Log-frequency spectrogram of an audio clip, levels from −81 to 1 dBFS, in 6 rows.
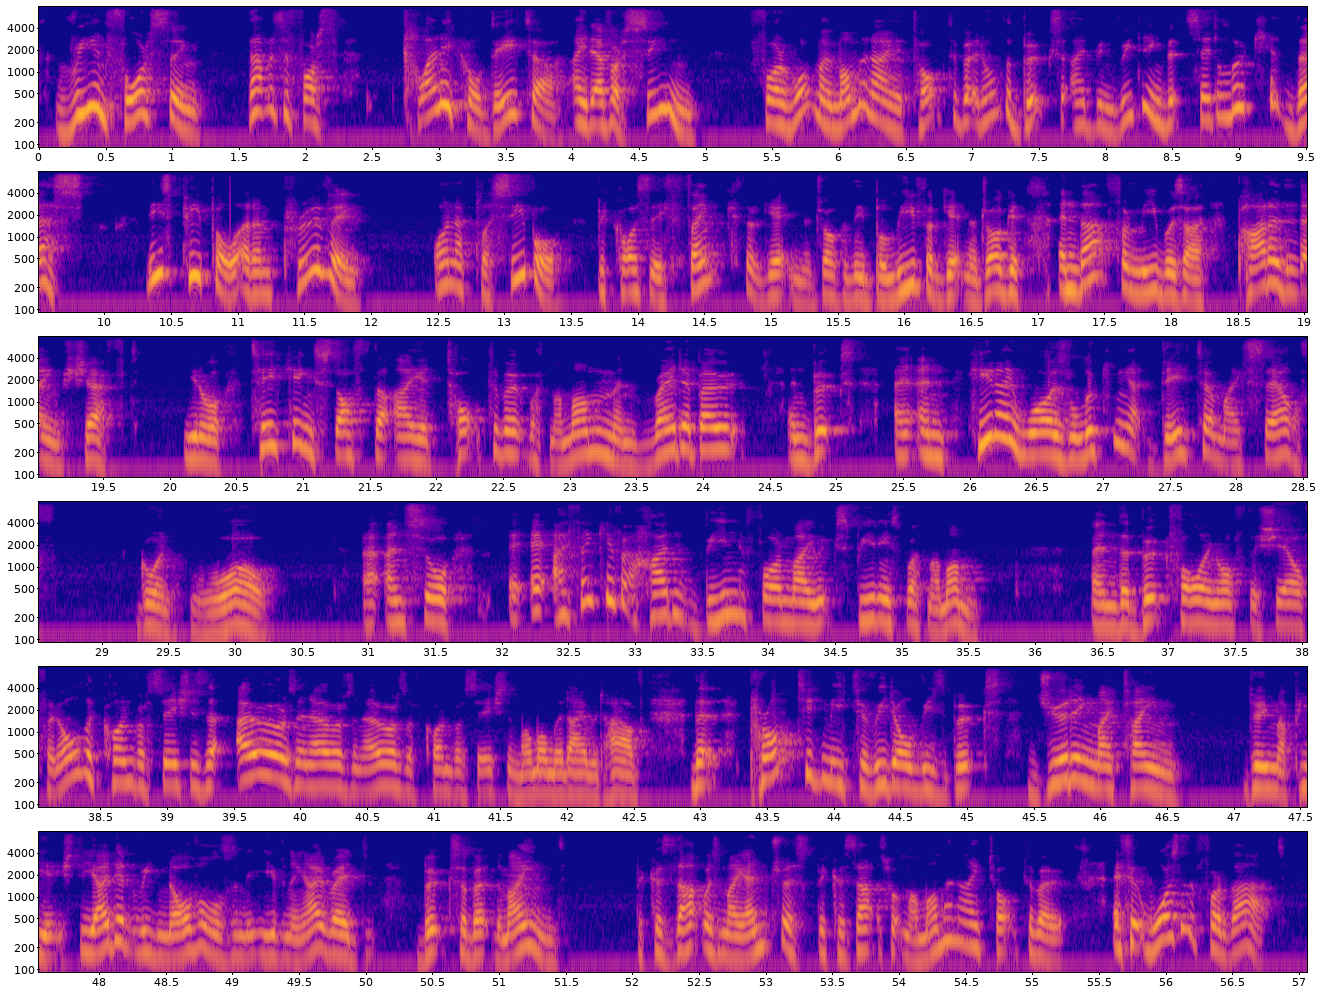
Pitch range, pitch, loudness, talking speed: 145-200 Hz, 175 Hz, -25 LUFS, 185 wpm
